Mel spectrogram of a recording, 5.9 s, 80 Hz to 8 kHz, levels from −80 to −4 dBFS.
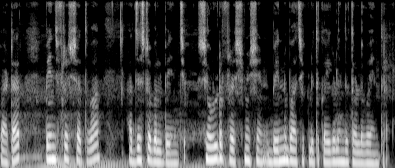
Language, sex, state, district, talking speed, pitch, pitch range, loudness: Kannada, female, Karnataka, Bangalore, 160 wpm, 160 Hz, 150-175 Hz, -15 LUFS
